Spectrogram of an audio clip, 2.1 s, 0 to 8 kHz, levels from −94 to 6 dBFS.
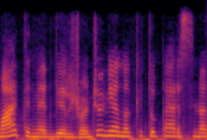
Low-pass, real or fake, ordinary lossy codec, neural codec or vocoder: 7.2 kHz; fake; Opus, 64 kbps; codec, 16 kHz, 1 kbps, FreqCodec, larger model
